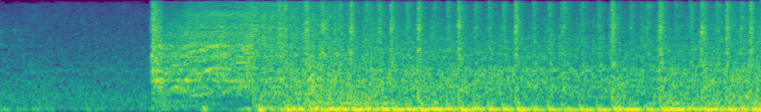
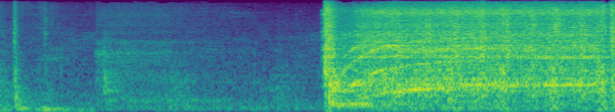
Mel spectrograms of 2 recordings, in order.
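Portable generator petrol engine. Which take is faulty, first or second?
second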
